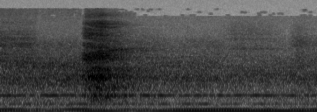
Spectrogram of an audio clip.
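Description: A man's sharp gasp of shock, one short breathy intake of breath about two thirds of a second in, over a steady low hum and a held tone.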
